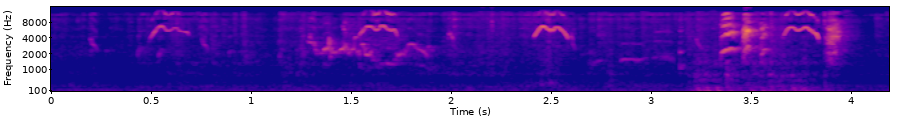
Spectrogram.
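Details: Budgerigar baby at hatching with scattered shrill arched peeps and some softer twittering, then a brief patch of low rustling and thumps near the end.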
